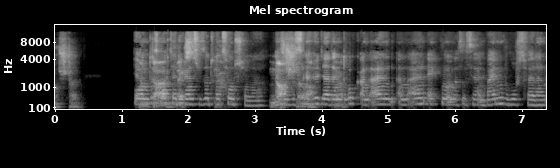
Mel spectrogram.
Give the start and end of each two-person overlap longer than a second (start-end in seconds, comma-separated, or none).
1.2-2.5, 3.2-4.4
